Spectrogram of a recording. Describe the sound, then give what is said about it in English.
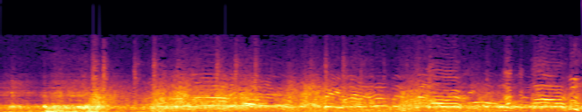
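Heavy thuds and booms from explosions pound a ship's hull in a steady, loud barrage, with overlapping voices and shouting in the background throughout. “Listen to that. We're sure taking a pounding.”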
